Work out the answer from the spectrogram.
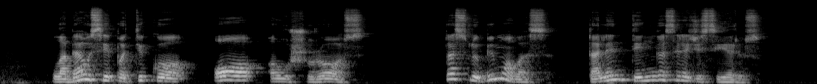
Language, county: Lithuanian, Kaunas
